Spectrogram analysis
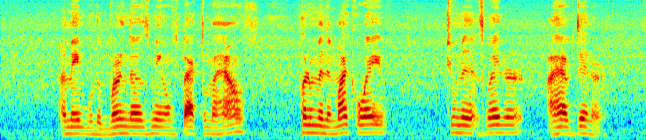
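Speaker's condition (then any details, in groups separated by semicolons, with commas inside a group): Cerebral palsy; scoliosis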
